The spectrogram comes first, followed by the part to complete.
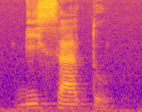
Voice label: "three", Kibembe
